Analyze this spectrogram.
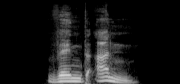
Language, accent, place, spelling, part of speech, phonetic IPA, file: German, Germany, Berlin, wend an, verb, [ˌvɛnt ˈan], De-wend an.ogg
- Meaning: singular imperative of anwenden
